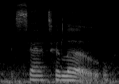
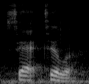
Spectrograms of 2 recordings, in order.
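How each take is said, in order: First: The name ends in an 'oh' sound. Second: The name ends in a soft 'ah' sound. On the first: The speaker calls it wrong. "Not Satillo" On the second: The speaker calls it right. "they pronounce it Satilla"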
